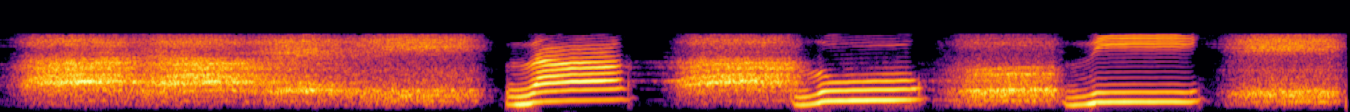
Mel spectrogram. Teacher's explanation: ذال کو نرمی کے ساتھ پڑھنا ہے، اس میں سختی سیٹی کی آواز پیدا نہ ہو، نرمی کے ساتھ ادا کرنا ہے.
